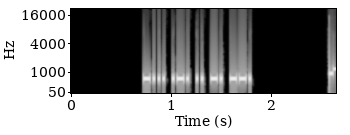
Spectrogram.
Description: Morse code, heard as a keyed tone, about 46 wpm, 700 Hz. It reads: BRING
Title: Sentences from Top 500 Words - New Word Drill - 50wpm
